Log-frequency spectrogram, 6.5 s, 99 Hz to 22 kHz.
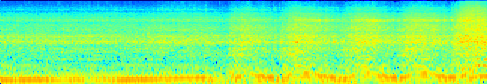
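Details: Honda CB150R engine after rebuild fixing a rough-running engine (shim worn, valve clearance too loose, worn clutch parts replaced): idles steadily, then revs up and down smoothly with no ticking or roughness.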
